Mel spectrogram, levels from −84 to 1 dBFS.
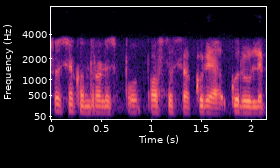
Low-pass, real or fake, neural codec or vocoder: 7.2 kHz; real; none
